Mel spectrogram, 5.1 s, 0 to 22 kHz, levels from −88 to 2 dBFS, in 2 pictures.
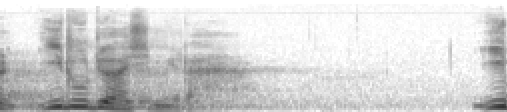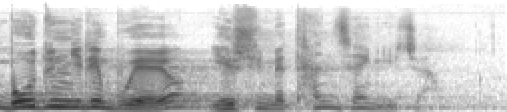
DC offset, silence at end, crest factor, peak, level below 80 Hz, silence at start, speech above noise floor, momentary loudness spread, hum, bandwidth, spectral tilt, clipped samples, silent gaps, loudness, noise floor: under 0.1%; 0.35 s; 20 dB; -10 dBFS; -78 dBFS; 0 s; 36 dB; 19 LU; none; 17 kHz; -4.5 dB/octave; under 0.1%; none; -27 LUFS; -63 dBFS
